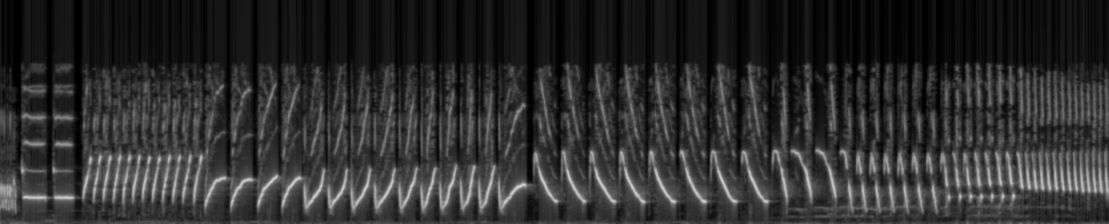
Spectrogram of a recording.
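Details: Canary song moving through several tours: quick sharp chips, a series of repeated swooping downslurred notes about four a second, then faster rising trills and a high rapid rattle.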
